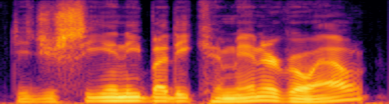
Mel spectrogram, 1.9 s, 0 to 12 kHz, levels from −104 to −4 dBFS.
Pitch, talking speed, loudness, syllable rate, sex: 105 Hz, 275 wpm, -15 LUFS, 6.8 syllables/s, male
